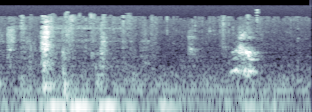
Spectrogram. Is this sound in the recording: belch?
no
